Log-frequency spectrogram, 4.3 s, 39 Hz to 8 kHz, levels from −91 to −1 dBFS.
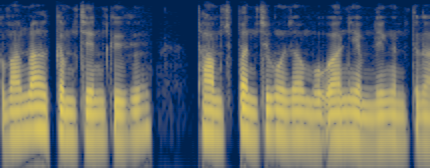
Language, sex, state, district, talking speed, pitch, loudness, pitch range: Wancho, male, Arunachal Pradesh, Longding, 195 wpm, 110 Hz, -19 LUFS, 110-120 Hz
